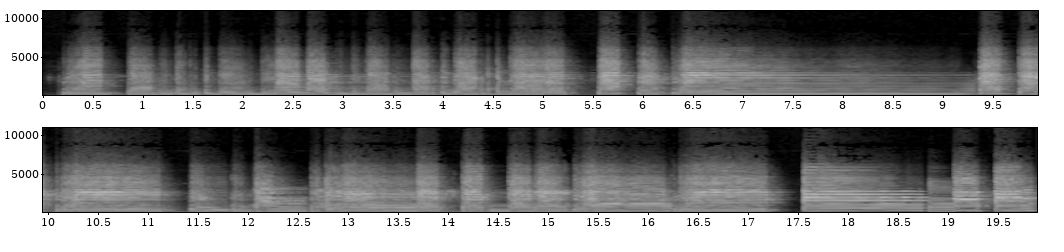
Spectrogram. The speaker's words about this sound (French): Je vous fais écouter ça sur le micro bridge humbucker pour l'instant.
